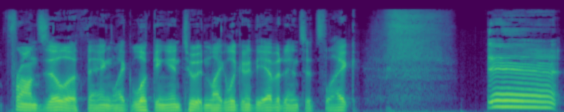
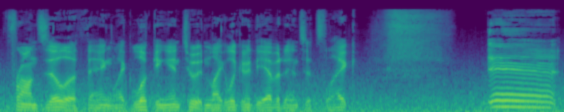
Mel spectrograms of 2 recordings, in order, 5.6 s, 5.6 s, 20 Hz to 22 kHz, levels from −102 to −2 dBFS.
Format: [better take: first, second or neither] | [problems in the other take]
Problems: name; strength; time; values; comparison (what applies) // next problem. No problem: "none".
first | wind noise on the microphone; occasional gusts; 15 dB below the speech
